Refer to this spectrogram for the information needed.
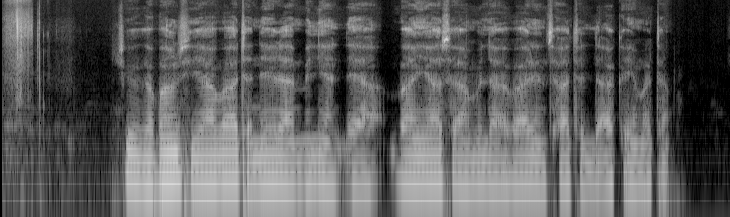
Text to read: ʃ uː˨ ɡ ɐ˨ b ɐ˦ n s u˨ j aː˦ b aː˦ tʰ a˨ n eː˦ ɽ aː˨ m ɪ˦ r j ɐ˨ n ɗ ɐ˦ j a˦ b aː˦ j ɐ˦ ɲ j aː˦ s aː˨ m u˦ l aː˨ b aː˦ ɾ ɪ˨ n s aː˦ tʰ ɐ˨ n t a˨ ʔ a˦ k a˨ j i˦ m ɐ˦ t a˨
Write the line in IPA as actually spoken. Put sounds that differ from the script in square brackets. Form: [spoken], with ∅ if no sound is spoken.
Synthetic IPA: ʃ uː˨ ɡ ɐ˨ b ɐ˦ n s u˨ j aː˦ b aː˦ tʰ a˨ n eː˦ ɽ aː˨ m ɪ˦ [l] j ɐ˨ n ɗ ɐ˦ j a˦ b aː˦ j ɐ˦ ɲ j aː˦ s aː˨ m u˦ l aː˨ b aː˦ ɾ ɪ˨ n s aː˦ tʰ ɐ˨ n [d] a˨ ʔ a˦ k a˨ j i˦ m ɐ˦ t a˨

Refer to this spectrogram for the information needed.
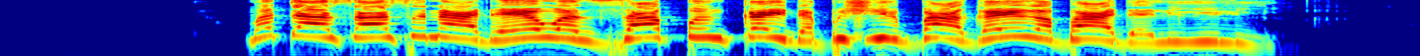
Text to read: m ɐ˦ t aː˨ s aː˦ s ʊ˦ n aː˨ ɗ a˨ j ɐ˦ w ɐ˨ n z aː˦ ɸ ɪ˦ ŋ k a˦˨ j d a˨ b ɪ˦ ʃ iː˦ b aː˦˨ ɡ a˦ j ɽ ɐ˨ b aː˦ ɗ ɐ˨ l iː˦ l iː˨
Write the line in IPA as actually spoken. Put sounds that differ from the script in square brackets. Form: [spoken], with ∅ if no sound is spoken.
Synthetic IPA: m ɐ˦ t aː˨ s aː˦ s ʊ˦ n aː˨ [d] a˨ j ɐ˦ w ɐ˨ n z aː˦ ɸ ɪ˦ ŋ k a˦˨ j d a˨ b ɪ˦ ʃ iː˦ b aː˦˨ ɡ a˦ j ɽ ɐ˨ b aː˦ [d] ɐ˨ l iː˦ l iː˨

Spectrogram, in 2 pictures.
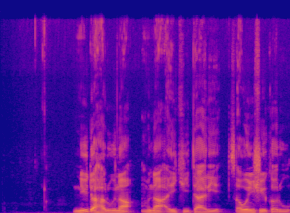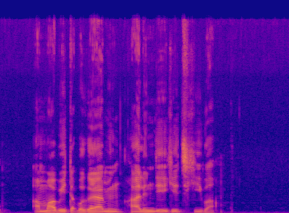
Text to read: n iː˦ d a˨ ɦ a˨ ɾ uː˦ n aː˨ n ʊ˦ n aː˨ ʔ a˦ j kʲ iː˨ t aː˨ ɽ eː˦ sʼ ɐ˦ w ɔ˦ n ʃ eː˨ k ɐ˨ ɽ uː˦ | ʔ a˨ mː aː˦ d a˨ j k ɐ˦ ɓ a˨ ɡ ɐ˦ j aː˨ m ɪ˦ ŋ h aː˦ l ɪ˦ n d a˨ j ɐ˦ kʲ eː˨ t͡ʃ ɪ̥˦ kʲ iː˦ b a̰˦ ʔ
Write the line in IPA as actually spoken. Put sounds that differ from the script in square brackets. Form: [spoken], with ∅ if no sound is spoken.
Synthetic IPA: n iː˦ d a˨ ɦ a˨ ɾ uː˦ n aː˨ [m] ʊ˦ n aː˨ ʔ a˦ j kʲ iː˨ t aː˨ ɽ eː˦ sʼ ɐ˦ w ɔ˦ n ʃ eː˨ k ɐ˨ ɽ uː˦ | ʔ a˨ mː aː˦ [b] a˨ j [t] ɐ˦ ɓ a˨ ɡ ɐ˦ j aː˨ m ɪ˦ ŋ h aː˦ l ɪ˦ n d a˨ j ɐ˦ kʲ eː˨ t͡ʃ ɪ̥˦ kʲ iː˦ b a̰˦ ʔ

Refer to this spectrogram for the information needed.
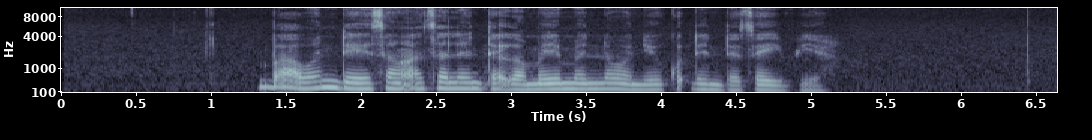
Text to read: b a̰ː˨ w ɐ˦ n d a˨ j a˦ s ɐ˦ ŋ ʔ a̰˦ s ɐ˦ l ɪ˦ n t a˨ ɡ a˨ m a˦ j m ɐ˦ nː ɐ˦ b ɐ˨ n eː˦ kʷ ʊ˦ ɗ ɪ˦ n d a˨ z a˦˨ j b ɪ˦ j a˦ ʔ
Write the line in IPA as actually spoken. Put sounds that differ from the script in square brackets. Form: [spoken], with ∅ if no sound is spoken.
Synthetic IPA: b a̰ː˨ w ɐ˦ n d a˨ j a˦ s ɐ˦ ŋ ʔ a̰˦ s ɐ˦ l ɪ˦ n t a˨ ɡ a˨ m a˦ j m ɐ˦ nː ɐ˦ [w] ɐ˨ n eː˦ kʷ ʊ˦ ɗ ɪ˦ n d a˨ z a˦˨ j b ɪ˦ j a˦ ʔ

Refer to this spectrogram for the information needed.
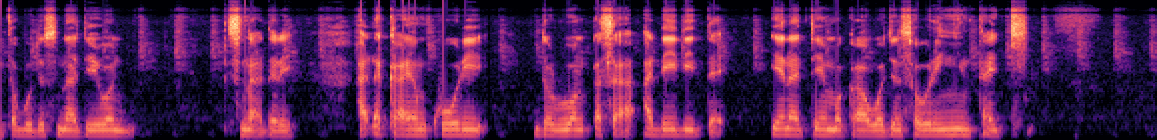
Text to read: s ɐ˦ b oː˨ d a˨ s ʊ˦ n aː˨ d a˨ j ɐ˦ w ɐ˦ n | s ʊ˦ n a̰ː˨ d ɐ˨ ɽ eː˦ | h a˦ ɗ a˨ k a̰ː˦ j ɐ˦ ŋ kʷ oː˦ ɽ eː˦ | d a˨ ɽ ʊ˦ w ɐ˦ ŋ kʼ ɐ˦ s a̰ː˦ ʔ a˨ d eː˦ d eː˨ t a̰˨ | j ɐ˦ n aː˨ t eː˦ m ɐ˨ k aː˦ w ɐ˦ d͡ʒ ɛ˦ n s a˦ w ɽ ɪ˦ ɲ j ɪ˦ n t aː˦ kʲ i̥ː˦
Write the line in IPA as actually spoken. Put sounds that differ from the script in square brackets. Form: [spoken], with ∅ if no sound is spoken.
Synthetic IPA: s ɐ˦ b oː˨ d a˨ s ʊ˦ n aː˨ d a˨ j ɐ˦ w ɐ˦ n | s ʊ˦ n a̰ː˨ d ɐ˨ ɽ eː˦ | h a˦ ɗ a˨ k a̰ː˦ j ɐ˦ ŋ kʷ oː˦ ɽ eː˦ | d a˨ ɽ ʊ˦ w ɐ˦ ŋ kʼ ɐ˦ s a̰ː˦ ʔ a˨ d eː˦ d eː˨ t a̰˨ | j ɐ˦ n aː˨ t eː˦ m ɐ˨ k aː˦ w ɐ˦ d͡ʒ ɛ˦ n s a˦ w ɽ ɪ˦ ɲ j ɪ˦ n t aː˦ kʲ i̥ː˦

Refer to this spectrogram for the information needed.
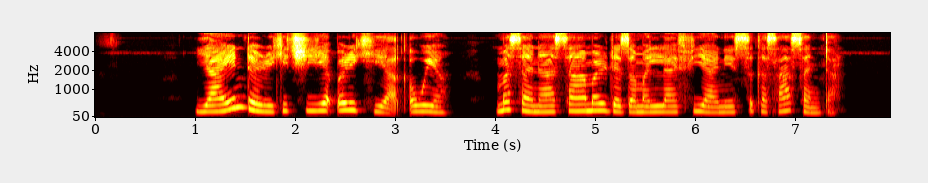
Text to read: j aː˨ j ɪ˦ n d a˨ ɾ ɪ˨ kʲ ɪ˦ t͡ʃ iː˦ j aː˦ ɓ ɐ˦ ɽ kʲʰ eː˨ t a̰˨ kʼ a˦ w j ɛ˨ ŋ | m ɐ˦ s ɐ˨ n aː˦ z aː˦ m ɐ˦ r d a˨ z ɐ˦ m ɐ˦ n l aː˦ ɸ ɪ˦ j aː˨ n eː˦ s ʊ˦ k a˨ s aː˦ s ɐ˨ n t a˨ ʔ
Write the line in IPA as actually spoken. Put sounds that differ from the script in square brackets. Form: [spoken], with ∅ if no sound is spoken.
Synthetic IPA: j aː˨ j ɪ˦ n d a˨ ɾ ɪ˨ kʲ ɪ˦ t͡ʃ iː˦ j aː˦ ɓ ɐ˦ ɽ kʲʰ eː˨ [ʔ] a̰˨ kʼ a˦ w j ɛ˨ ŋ | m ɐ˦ s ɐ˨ n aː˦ [s] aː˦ m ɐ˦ r d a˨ z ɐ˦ m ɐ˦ n l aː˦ ɸ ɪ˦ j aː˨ n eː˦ s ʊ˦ k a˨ s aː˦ s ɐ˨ n t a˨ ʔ

